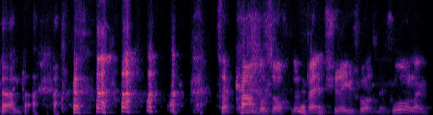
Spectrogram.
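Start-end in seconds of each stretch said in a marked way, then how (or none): 0.3-2.1 high burst of real laughter; hearty laugh. Real, not acted. Manager laughing at the injured striker wanting to play, rising laugh. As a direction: laugh out loud at the memory.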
